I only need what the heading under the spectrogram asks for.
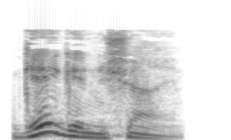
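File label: "gegenschein", British English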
